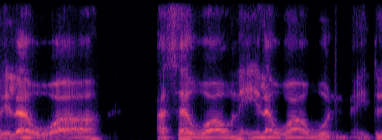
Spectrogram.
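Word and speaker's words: واو: Ya, kita tuliskan waw ialah asal waw ni ialah wawun. Itu ejaan yang sebenar, ya. Tetapi biasanya kita tak perlu sebut wawun, kita waqafkan dia menjadi waw. Waw.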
